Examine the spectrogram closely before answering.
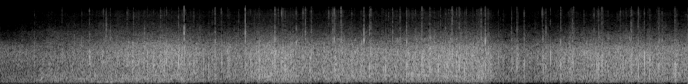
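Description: Audience applauding, breaking out suddenly and building over the first two seconds.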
